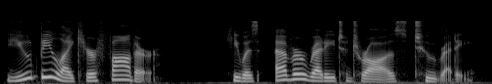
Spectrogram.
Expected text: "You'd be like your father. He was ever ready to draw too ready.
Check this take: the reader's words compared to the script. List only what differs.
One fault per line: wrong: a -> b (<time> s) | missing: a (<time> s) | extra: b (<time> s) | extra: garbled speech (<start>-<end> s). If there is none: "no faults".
wrong: draw -> draws (3.5 s)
